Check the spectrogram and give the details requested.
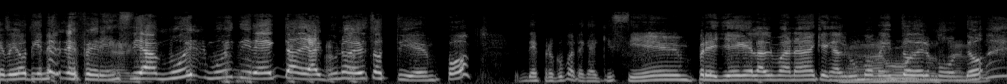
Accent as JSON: {"language": "Spanish", "town": "San Germán", "country": "Puerto Rico", "tie": "born or raised there", "said": "Recuerdo mi pueblo, cómo el cine se fue deteriorando. ¿Cuál es tu pueblo? Es San Germán."}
